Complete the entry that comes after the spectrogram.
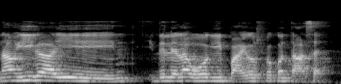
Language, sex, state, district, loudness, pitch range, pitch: Kannada, male, Karnataka, Chamarajanagar, -14 LUFS, 145-170 Hz, 155 Hz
